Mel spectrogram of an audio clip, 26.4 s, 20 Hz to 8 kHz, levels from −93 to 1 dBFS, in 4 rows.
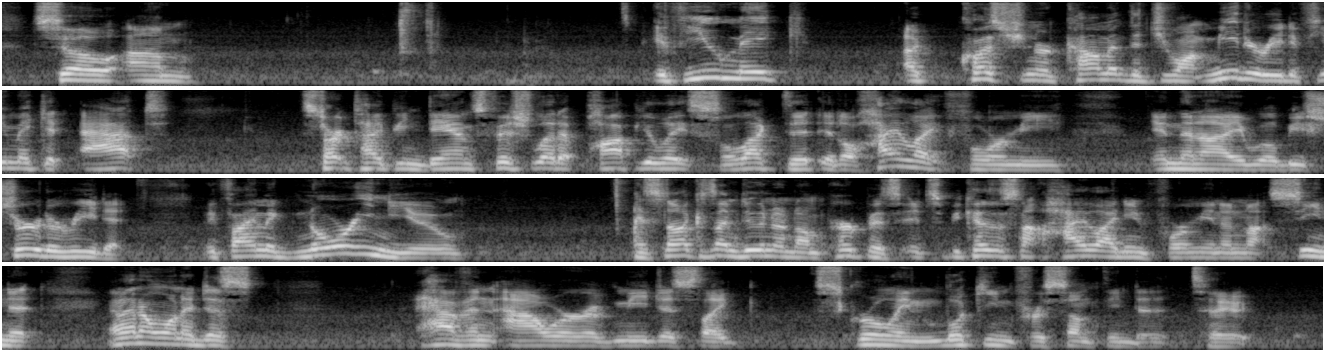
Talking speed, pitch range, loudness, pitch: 195 wpm, 125-160 Hz, -21 LUFS, 140 Hz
